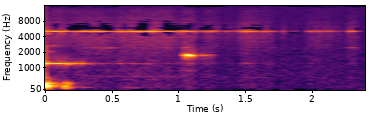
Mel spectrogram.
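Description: Near silence: faint room tone with a thin, steady high-pitched tone that fades out about a second and a half in.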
